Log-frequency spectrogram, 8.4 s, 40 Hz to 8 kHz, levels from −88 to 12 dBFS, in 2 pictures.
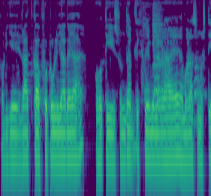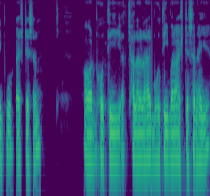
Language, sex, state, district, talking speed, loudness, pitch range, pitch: Hindi, male, Bihar, Samastipur, 240 wpm, -23 LUFS, 110-115 Hz, 110 Hz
